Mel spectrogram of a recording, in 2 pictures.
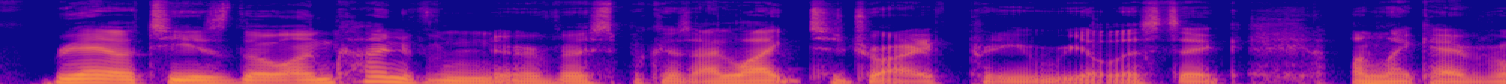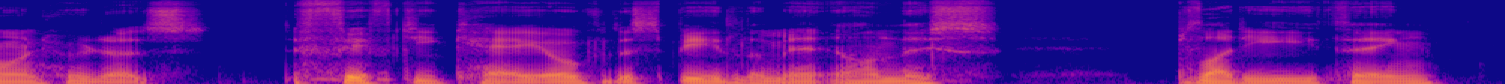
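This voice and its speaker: A man speaks with an Irish accent in a fairly low pitch and a dark, mellow tone, using ordinary pitch variation at a moderate pace. The sound is dry and close with no echo, on a very clean recording with a silent background. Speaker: VTuber gamer. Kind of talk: gameplay commentary voice-over. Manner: hesitant, many fillers.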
